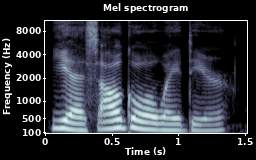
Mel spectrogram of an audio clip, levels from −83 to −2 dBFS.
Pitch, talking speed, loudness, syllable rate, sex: 195 Hz, 200 wpm, -15 LUFS, 4.6 syllables/s, female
